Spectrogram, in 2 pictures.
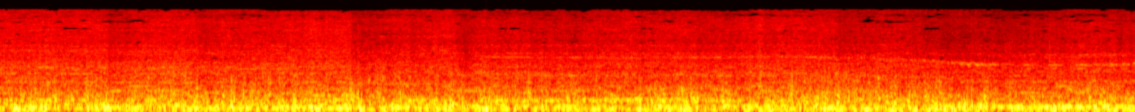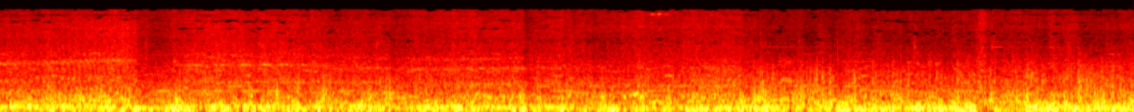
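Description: Steady road and engine noise of a vehicle driving along a paved road, heard from on board, heaviest in the low end.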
